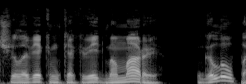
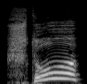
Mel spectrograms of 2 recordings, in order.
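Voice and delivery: shocked; 6 dB louder than usual. Acted. Both women shocked by order.

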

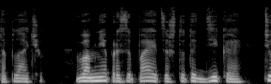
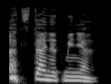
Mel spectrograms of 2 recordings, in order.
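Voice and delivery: higher shriek full of pain; 5 semitones higher than usual. A narrator's reading. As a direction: let the voice squeal in anguish. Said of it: "Кричу, и в голосе слышен визг".

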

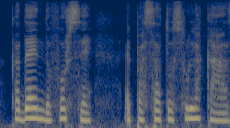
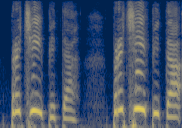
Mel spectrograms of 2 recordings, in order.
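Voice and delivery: loud and higher, building to a terrified scream; panicked scream; 10 semitones higher, 15 dB louder than usual. A narrator's reading. Emanuela in her nightmare of falling, a building terrified scream. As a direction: scream it as the ground rushes up.

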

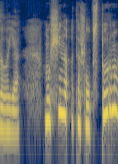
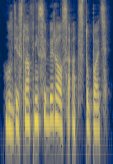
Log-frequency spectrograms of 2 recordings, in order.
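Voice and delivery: usual speaking voice

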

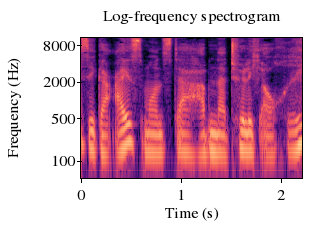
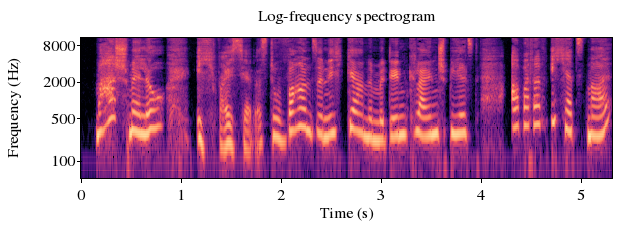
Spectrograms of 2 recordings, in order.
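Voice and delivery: cheery greeting; 9 semitones higher than usual. A narrator's reading. Olaf greeting the snowgies, high and happy. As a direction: call out warmly to the little ones. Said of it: "fragte Olaf".

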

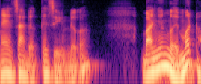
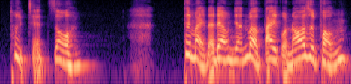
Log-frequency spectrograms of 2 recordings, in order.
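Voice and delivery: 1 horrified; 13 semitones higher than usual. A narrator's reading. Mother horrified.

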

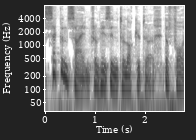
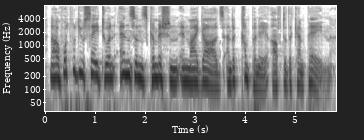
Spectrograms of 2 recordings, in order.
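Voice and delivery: lightly voiced stately cardinal, measured; a hint of a lofty cardinal; 6 semitones higher, 4 dB louder than usual. A narrator's reading.

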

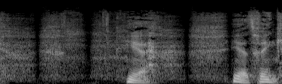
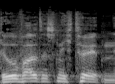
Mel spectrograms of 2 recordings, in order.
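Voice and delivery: louder and higher, a hard accusation; angry accusation; 6 semitones higher, 5 dB louder than usual. Acted. Betrayed comrade confronts the man who shot at him, angry. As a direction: throw it right in his face. Accuses his would-be killer.

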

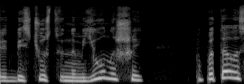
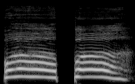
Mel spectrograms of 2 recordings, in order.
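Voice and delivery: high, loud cry for papa; exclaimed gasp; 11 semitones higher, 5 dB louder than usual. A narrator's reading. Daughter sees her father coming home, high outcry. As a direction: burst out with the word in a high voice. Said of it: "выдохнула Снежана".

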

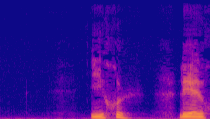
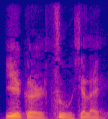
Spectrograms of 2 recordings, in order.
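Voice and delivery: ordinary delivery, nothing marked

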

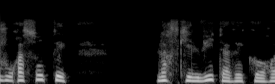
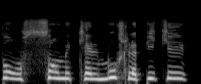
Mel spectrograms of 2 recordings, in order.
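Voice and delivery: much higher, louder exclamation; alarmed outburst; 9 semitones higher, 6 dB louder than usual. Acted. Mother exclaims over the reckless boy, high alarmed outburst. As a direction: burst out in alarmed exasperation.

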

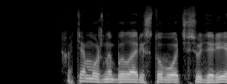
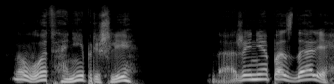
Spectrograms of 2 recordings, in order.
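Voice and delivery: hoarse; 10 semitones higher than usual. Acted. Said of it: "прохрипела Дарья с пола".

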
